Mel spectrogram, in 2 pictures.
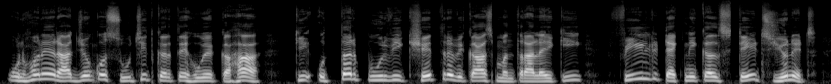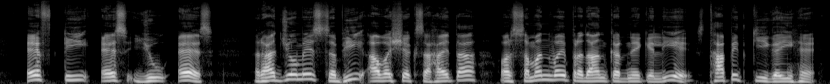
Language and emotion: Hindi, neutral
